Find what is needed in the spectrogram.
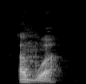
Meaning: the bark of a dog
- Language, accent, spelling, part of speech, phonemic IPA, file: French, France, aboi, noun, /a.bwa/, LL-Q150 (fra)-aboi.wav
